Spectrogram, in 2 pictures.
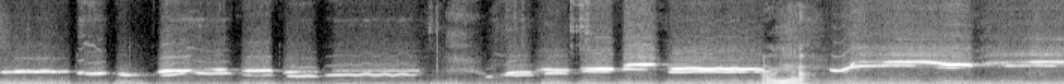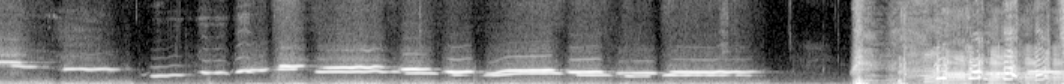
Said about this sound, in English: They're both great whistlers, and I'm just like, yay. We whistle John Wayne in.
